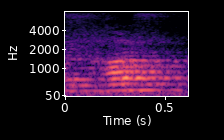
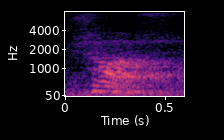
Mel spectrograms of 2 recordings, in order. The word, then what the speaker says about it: শ্বাস: যেমন আমরা শ্বাস একটি শব্দ রয়েছে, এই শ্বাস শব্দটিতে আমরা ব ফলার উচ্চারণ করছি না। শ্বাস, স্বাদ রয়েছে, স্বাদের ক্ষেত্রেও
